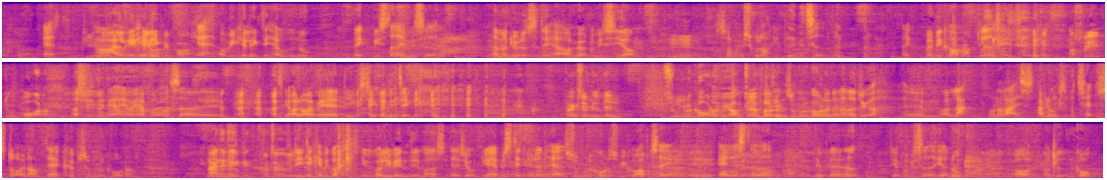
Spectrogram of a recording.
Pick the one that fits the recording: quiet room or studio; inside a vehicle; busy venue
busy venue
